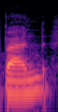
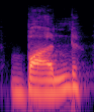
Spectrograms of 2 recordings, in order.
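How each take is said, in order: First: Said in the usual way. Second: "band" as "bund", mock Irish; attempted Irish accent. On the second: Shown as a demonstration. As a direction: say "band" with a rounded, Irish-style vowel. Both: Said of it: "I don't know what his accent is".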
